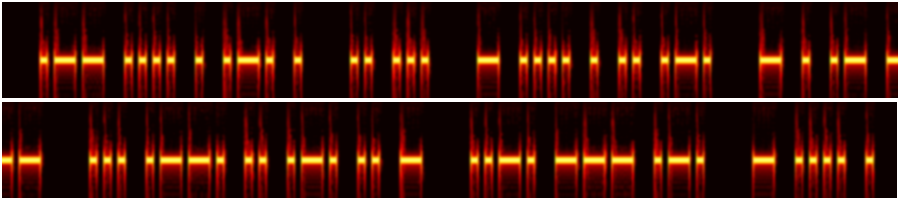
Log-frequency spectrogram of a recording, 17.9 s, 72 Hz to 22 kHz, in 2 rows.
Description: Morse code, heard as a keyed tone, about 17 wpm, 700 Hz. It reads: WHERE IS THEIR TEAM SPIRIT FOR THE
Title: Sentences from Top 1600 Words 17wpm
